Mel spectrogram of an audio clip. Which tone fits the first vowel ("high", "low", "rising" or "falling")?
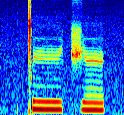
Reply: high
